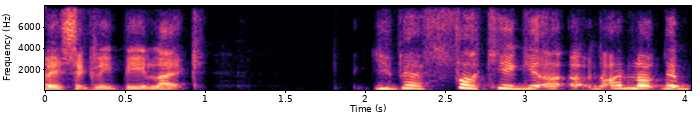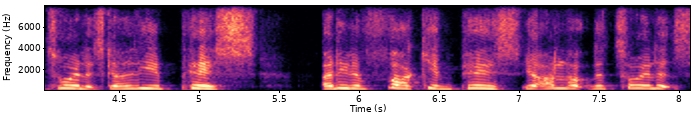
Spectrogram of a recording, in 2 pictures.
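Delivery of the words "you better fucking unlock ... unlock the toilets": mock demanding, high, raised shouting. Retelling a guy who stormed into McDonald's: imitating someone shouting at staff. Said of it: "shouting at the staff".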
